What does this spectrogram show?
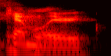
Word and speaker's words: Camilleri: say your last name can miller camilleri kim jerry it's camilleri that was really close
